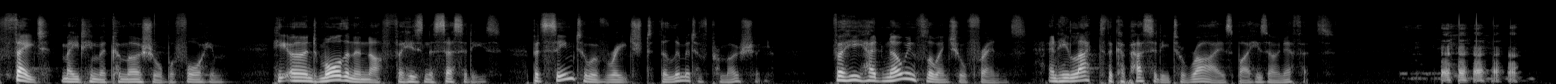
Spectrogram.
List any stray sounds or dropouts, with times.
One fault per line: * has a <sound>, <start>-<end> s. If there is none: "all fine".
* has a laugh, 14.0-15.4 s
